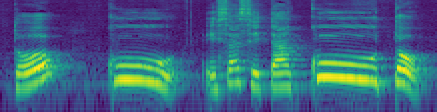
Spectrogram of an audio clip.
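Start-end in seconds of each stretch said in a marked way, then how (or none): 0.1-1.8 "To" and "cou" high, held and separated; syllable by syllable. Shown as a demonstration. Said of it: "on a la syllabe to". 2.7-4.3 couteau high and slow, long "cou"; stretched syllables. Shown as a demonstration. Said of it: "on a la syllabe cou".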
